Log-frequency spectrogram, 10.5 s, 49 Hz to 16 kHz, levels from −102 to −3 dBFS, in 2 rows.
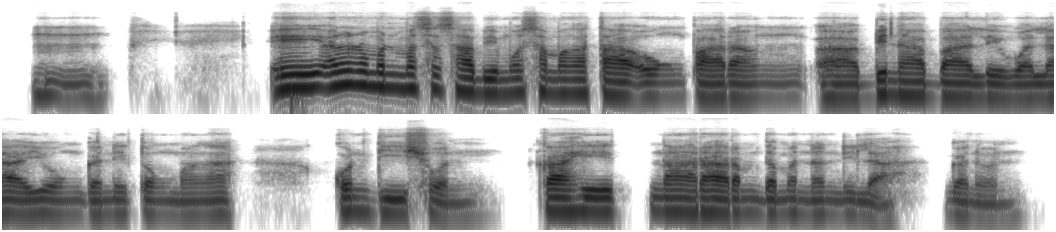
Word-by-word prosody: Mm. 120 Hz, -4 st, -11 dB, 0.8 s
Eh, 190 Hz, +3 st, +6 dB
ano 215 Hz, -, +7 dB
naman 215 Hz, -3 st, +4 dB
masasabi 180 Hz, -5 st, +2 dB
mo 150 Hz, +1 st, 0 dB
sa 160 Hz, -1 st, -2 dB
mga 150 Hz, 0 st, +1 dB, 0.2 s
taong 125 Hz, 0 st, -2 dB
parang, 120 Hz, -1 st, -2 dB
ah, 115 Hz, 0 st, 0 dB
binabalewala 120 Hz, -3 st, 0 dB
yung 115 Hz, -1 st, -5 dB
ganitong 115 Hz, 0 st, -7 dB
mga 110 Hz, +1 st, -7 dB, 0.5 s
condition, 120 Hz, -6 st, -3 dB, 0.2 s
kahit 130 Hz, -1 st, +3 dB, 0.2 s
nararamdaman 125 Hz, -2 st, +1 dB
na 115 Hz, -, -5 dB
nila, 110 Hz, -4 st, -6 dB, 0.3 s
gano'n? 100 Hz, -3 st, -9 dB
120 Hz, 120 wpm, -22 LUFS, 115-135 Hz, 0.8 s, ano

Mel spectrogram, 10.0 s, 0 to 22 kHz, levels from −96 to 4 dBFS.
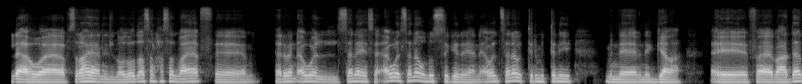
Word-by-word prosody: لأ، 130 Hz, -2 st, +7 dB
هو 115 Hz, -1 st, +4 dB
بصراحة 135 Hz, +6 st, +2 dB
يعني 130 Hz, -4 st, +2 dB
الموضوع 115 Hz, +3 st, -1 dB
ده 150 Hz, +2 st, 0 dB
أصلًا 150 Hz, +1 st, -3 dB
حصل 150 Hz, +1 st, -3 dB
معايا 135 Hz, +2 st, +2 dB
في 110 Hz, -, -4 dB, 0.2 s
تقريبًا 135 Hz, +4 st, -1 dB
أول 125 Hz, -6 st, -1 dB
سنة 135 Hz, +6 st, -1 dB
يا 140 Hz, -2 st, +1 dB
س 130 Hz, -, -9 dB
أول 170 Hz, +1 st, +1 dB
سنة 165 Hz, +4 st, -1 dB
ونص 140 Hz, -3 st, -2 dB
كده، 125 Hz, -3 st, -2 dB
يعني 110 Hz, -1 st, -5 dB
أول 140 Hz, 0 st, -1 dB
سنة 155 Hz, +5 st, +1 dB
والتِرم 140 Hz, -3 st, -3 dB
التاني 140 Hz, +1 st, -2 dB, 0.4 s
من 125 Hz, -5 st, -3 dB, 0.3 s
من 115 Hz, 0 st, -4 dB
الجامعة. 115 Hz, 0 st, 0 dB, 0.3 s
آآ 115 Hz, 0 st, +2 dB
فبعدها 115 Hz, +4 st, +3 dB
130 Hz, 175 wpm, -23 LUFS, 115-145 Hz, 0.4 s, لأ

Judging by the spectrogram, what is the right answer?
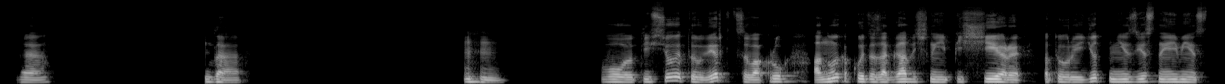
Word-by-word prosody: Да. 105 Hz, 0 st, -5 dB, 1.5 s
Да. 110 Hz, -4 st, -2 dB, 2.2 s
Мгм. 105 Hz, -6 st, -3 dB, 0.9 s
Вот 115 Hz, -1 st, 0 dB
и 120 Hz, -, -1 dB
всё 160 Hz, +9 st, 0 dB
это 165 Hz, -8 st, 0 dB
вертится 135 Hz, 0 st, 0 dB
вокруг 130 Hz, +5 st, 0 dB, 0.2 s
одной 125 Hz, +9 st, +3 dB
какой-то 130 Hz, -7 st, 0 dB
загадочной 120 Hz, +1 st, +2 dB
пещеры, 115 Hz, -1 st, +3 dB, 0.2 s
которая 110 Hz, -2 st, -1 dB
идет 150 Hz, +6 st, -1 dB
в -, -, 0 dB
неизвестное 120 Hz, +1 st, +1 dB
место. 115 Hz, -1 st, -2 dB
120 Hz, 90 wpm, -23 LUFS, 110-125 Hz, 2.2 s, одной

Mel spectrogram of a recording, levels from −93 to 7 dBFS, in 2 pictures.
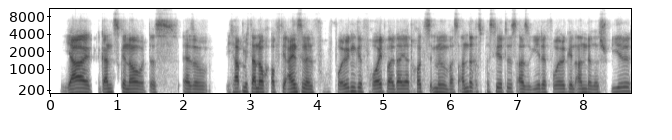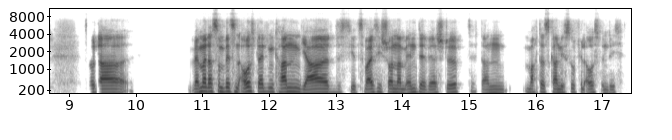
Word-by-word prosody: Ja, 140 Hz, +1 st, +7 dB, 0.2 s
ganz 135 Hz, +1 st, 0 dB
genau. 130 Hz, -3 st, +3 dB
Das -, -, -3 dB
also, 125 Hz, -1 st, -2 dB, 0.2 s
ich -, -, -15 dB
habe 140 Hz, +3 st, +3 dB
mich 150 Hz, -, -4 dB
dann 140 Hz, 0 st, +4 dB
auch 135 Hz, 0 st, +1 dB
auf 135 Hz, 0 st, -3 dB
die -, -, -2 dB
einzelnen 140 Hz, -1 st, +4 dB
F 125 Hz, -, -19 dB
Folgen 150 Hz, +5 st, 0 dB
gefreut, 145 Hz, -1 st, 0 dB
weil 130 Hz, -1 st, +1 dB
da 130 Hz, -, +1 dB
ja 130 Hz, 0 st, +1 dB
trotzdem 145 Hz, 0 st, -4 dB
immer 140 Hz, -2 st, -1 dB
was 120 Hz, 0 st, -5 dB
anderes 140 Hz, 0 st, -2 dB
passiert 150 Hz, +2 st, -3 dB
ist, 145 Hz, -2 st, -4 dB
also, 125 Hz, -2 st, -1 dB
jede 135 Hz, +3 st, -4 dB
Folge 135 Hz, +1 st, -3 dB
'n -, -, -3 dB
anderes 130 Hz, -2 st, -3 dB
Spiel. 155 Hz, +3 st, -3 dB, 0.5 s
So, 135 Hz, -, -7 dB
da 130 Hz, 0 st, +2 dB, 0.9 s
wenn 130 Hz, -, -1 dB
man 165 Hz, -, +6 dB
das 155 Hz, 0 st, +4 dB
so 160 Hz, -, -2 dB
'n 150 Hz, -, -2 dB
bisschen 155 Hz, -2 st, 0 dB
ausblenden 150 Hz, -2 st, 0 dB
kann, 145 Hz, +1 st, +2 dB
ja, 130 Hz, +2 st, +5 dB
das, 125 Hz, -1 st, -14 dB
„Jetzt 120 Hz, -1 st, -9 dB
weiß 130 Hz, -, +2 dB
ich 135 Hz, -, -5 dB
schon 135 Hz, 0 st, -1 dB
am 125 Hz, 0 st, 0 dB
Ende, 125 Hz, -1 st, -3 dB
wer 120 Hz, 0 st, -4 dB
stirbt“, 145 Hz, +4 st, -4 dB
dann 120 Hz, 0 st, -7 dB, 0.2 s
macht 125 Hz, 0 st, -8 dB
das 135 Hz, -4 st, -3 dB
gar 125 Hz, -, -1 dB
nicht 120 Hz, -1 st, -5 dB
so 140 Hz, -2 st, -7 dB
viel -, -, -11 dB
aus 125 Hz, 0 st, -6 dB
finde 120 Hz, +1 st, -13 dB
ich. 120 Hz, -, -18 dB
135 Hz, 210 wpm, -23 LUFS, 125-145 Hz, 0.9 s, Ja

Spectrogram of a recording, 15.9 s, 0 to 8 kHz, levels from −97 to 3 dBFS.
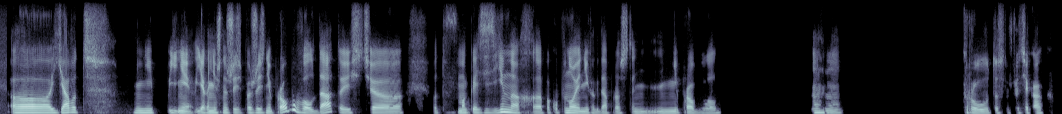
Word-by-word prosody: А, 135 Hz, 0 st, +7 dB
я 135 Hz, +3 st, +4 dB
вот 160 Hz, -1 st, -3 dB, 0.7 s
не 125 Hz, -1 st, 0 dB
п 125 Hz, +2 st, -5 dB
не, 115 Hz, -4 st, +3 dB
я, 120 Hz, 0 st, +3 dB
конечно 120 Hz, 0 st, 0 dB
же, 115 Hz, 0 st, -3 dB
по 120 Hz, -, -2 dB
жизни 125 Hz, -1 st, -1 dB
пробовал, 125 Hz, -, +3 dB
да, 170 Hz, -, +4 dB
то -, -, -6 dB
есть, 120 Hz, 0 st, -3 dB
а, 115 Hz, -1 st, +2 dB, 0.5 s
вот -, -, -13 dB
в 125 Hz, 0 st, -19 dB
магазинах, 120 Hz, +4 st, 0 dB
э, 110 Hz, 0 st, +1 dB
покупной 125 Hz, +2 st, 0 dB
никогда 110 Hz, -1 st, -3 dB
просто 105 Hz, +1 st, -8 dB
н 105 Hz, +2 st, -6 dB
не 115 Hz, -, -3 dB
пробовал. 105 Hz, -1 st, -4 dB, 1.4 s
Мгм. 125 Hz, -4 st, -4 dB, 1.8 s
Круто, 110 Hz, -2 st, -3 dB
слушайте, 110 Hz, 0 st, -8 dB
как. 100 Hz, +1 st, -4 dB
120 Hz, 115 wpm, -25 LUFS, 110-130 Hz, 1.8 s, А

